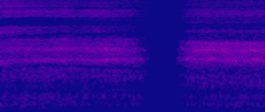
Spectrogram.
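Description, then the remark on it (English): Ujjayi yoga breathing, a slow, hissing breath through the throat with the lips closed: a long breath, a brief pause, then another long breath, steady and ocean-like with no talking. “So Ujjayi breathing, practice anytime, day or night, and don't worry, people on the outside really can't hear you.”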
